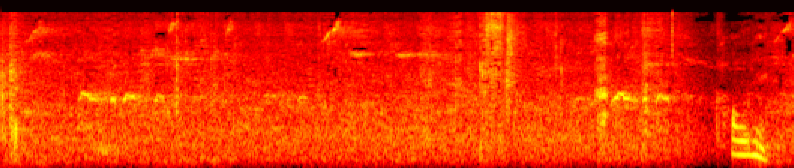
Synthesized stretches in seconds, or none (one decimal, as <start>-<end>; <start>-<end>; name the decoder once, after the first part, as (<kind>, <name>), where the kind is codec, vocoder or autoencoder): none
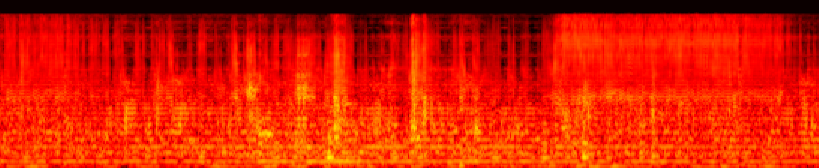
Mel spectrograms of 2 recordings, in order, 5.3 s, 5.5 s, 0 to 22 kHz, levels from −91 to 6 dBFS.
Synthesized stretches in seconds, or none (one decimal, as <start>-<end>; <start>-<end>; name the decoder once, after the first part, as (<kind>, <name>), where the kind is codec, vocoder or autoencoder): 0.0-5.5 (vocoder, BigVGAN v2)

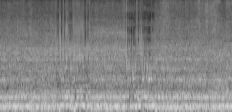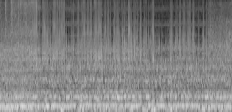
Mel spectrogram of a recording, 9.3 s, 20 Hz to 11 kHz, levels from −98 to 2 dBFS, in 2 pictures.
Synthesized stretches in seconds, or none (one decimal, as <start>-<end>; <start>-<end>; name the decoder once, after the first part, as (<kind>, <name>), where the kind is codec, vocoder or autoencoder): 1.1-1.8 (vocoder, BigVGAN v2); 2.5-3.1; 5.3-8.8

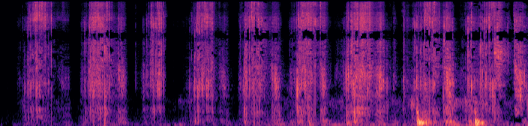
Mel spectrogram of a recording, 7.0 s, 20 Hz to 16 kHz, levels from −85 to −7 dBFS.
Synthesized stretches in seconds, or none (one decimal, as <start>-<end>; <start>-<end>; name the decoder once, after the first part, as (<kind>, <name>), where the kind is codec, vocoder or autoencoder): 0.0-0.9 (vocoder, BigVGAN v2); 1.7-2.5; 4.3-5.3

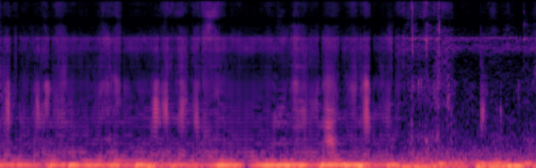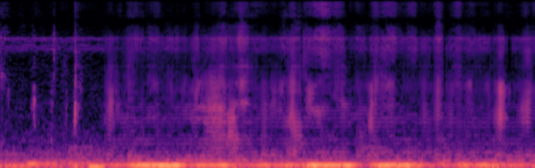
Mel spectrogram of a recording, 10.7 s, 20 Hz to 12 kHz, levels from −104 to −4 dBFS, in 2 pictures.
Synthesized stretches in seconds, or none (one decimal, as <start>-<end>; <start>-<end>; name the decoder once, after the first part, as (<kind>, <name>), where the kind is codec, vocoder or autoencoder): 0.0-4.0 (vocoder, BigVGAN v2); 6.4-10.7

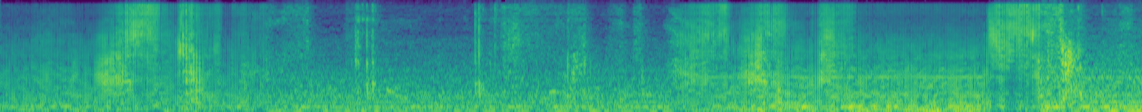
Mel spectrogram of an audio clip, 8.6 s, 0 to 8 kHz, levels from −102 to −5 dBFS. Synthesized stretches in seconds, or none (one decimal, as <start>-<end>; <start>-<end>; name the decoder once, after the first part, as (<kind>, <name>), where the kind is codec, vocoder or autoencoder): 0.0-2.0 (vocoder, BigVGAN v2); 5.1-7.8

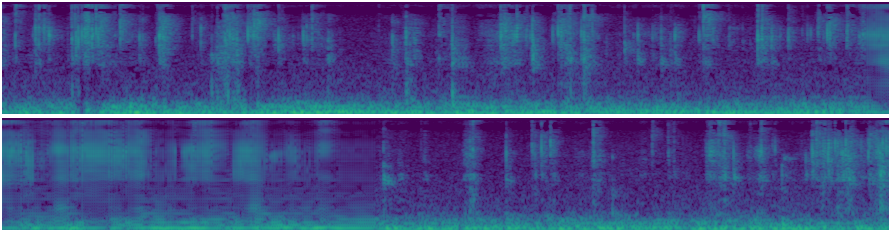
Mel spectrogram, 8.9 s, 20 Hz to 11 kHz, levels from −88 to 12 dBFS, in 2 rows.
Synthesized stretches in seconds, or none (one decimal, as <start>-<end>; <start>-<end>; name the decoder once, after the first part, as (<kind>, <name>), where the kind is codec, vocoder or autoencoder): 4.3-6.3 (vocoder, BigVGAN v2)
